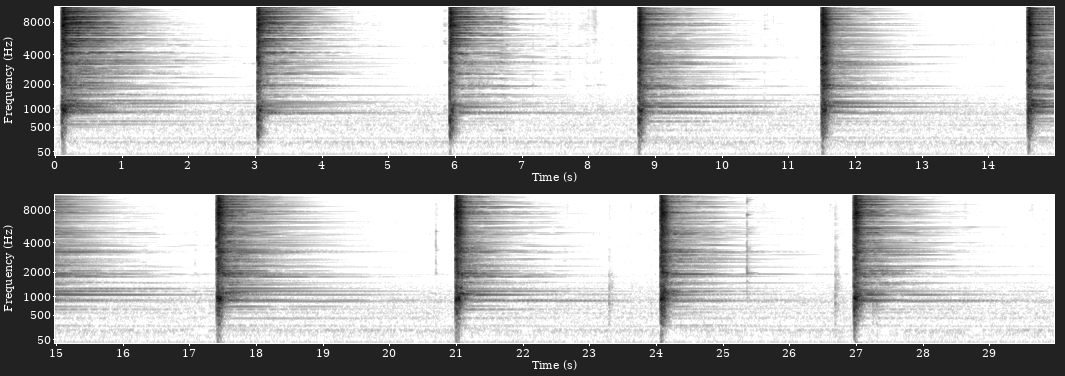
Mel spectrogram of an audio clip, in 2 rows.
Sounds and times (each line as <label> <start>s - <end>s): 6'' hand cymbals crash together 0.1s - 1.4s
6'' hand cymbals crash together 3.0s - 4.0s
6'' hand cymbals crash together 5.9s - 6.8s
6'' hand cymbals crash together 8.8s - 9.6s
6'' hand cymbals crash together 17.4s - 17.9s
6'' hand cymbals crash together 24.0s - 24.6s
6'' hand cymbals crash together 27.0s - 27.5s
